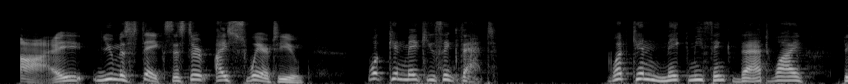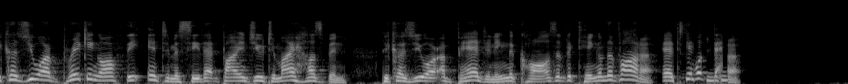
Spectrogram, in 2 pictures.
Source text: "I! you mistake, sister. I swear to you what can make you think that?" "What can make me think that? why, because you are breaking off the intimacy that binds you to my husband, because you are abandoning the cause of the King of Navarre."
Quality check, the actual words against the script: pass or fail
fail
